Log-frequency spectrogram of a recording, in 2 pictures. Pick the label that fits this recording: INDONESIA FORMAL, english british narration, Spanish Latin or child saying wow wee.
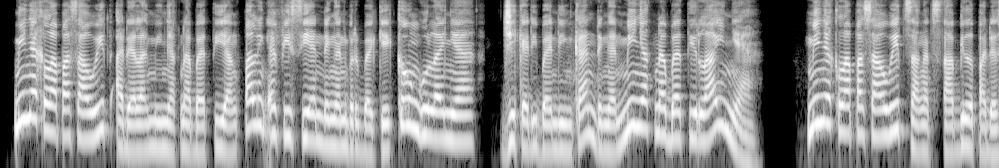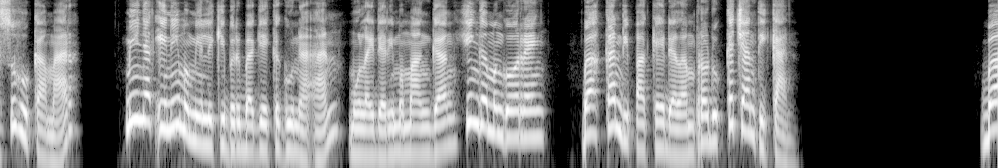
INDONESIA FORMAL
